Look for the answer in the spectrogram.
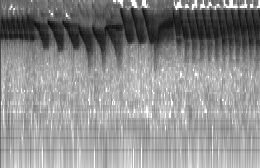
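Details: Mosaic canary singing to encourage mating and teach chicks, a fast series of sweeping downward notes that quicken into a high, even rapid trill.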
